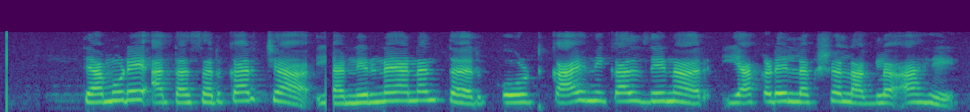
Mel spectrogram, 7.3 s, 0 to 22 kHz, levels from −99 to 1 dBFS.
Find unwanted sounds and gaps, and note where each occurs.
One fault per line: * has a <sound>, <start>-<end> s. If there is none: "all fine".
* has a dropout, 2.4-2.5 s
